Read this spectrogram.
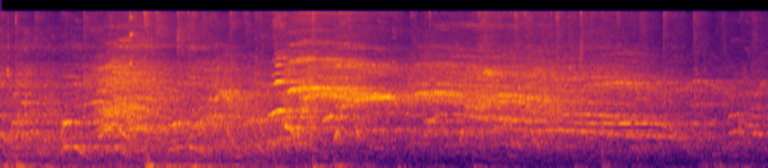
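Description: Girls shout and cheer loudly in a large echoing gym.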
